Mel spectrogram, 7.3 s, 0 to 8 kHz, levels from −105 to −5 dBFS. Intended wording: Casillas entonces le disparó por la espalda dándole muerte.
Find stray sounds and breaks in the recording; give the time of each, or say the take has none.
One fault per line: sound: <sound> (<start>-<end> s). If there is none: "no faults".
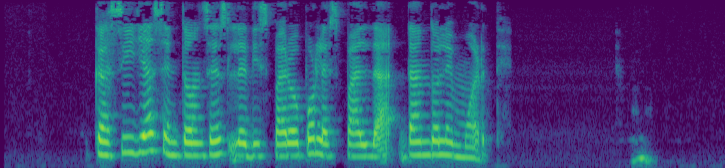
no faults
